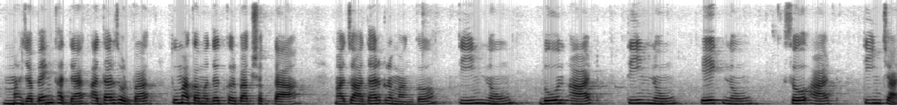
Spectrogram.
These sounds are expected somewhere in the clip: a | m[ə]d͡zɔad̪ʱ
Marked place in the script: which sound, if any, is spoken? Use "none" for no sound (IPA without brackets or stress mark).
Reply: a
